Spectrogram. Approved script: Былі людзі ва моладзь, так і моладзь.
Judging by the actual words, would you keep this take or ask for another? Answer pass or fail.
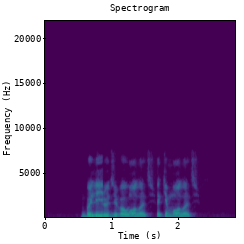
pass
